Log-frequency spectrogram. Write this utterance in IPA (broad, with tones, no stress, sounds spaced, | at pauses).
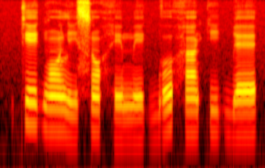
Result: k e˦ ɡ ɔ̃˧ l i˨ s ɔ̃˧ h e˨ m e˨ ɡ͡b o˨˦ h ã˧ k i˧ ɡ͡b ɛ˧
